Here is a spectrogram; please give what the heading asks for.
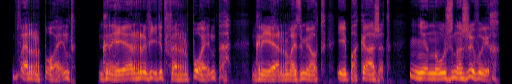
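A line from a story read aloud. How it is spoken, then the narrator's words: Repulsive guttural voice. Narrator (Russian): Омерзительным гортанным голосом произнес незнакомец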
